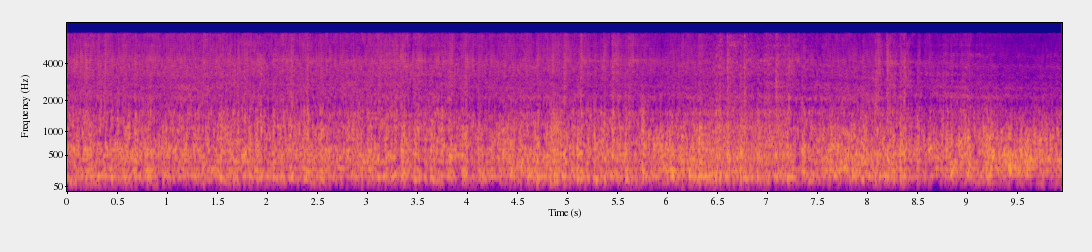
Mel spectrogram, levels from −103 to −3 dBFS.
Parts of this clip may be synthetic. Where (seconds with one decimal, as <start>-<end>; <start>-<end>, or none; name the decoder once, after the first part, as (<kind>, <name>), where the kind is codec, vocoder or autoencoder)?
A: 0.0-6.4 (vocoder, BigVGAN v2); 7.2-10.0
